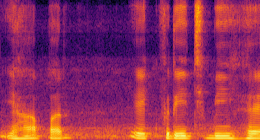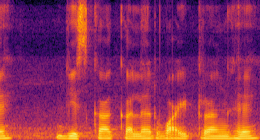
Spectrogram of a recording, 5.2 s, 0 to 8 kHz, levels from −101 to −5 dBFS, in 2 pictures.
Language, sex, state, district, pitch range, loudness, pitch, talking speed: Hindi, male, Maharashtra, Mumbai Suburban, 125-130 Hz, -17 LUFS, 125 Hz, 125 wpm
